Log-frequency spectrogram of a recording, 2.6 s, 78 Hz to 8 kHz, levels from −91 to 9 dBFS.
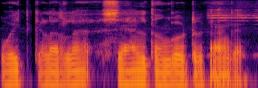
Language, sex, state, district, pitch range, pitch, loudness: Tamil, male, Tamil Nadu, Kanyakumari, 85-95 Hz, 90 Hz, -18 LUFS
